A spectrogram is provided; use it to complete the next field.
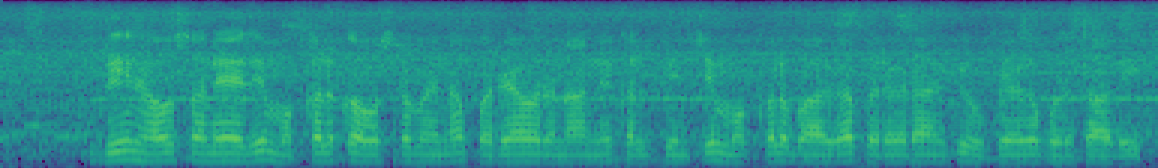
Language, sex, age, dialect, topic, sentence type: Telugu, male, 25-30, Southern, agriculture, statement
